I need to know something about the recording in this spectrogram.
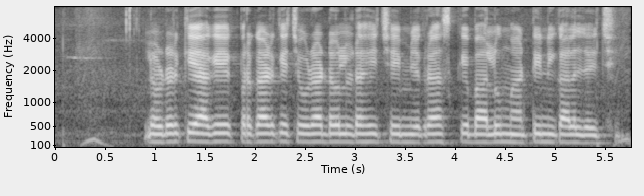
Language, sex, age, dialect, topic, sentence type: Magahi, female, 18-24, Western, agriculture, statement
